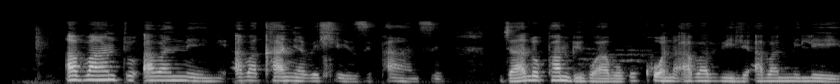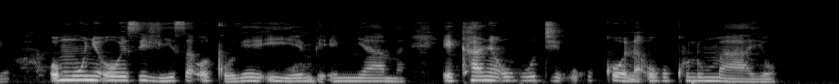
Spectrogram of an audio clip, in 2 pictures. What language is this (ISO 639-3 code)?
nde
